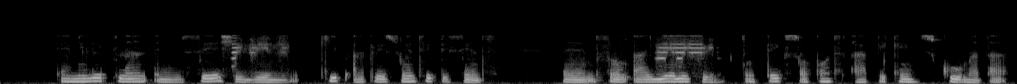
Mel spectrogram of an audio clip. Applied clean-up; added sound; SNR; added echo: neural diffusion model UNIVERSE++.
